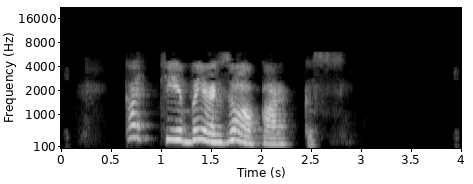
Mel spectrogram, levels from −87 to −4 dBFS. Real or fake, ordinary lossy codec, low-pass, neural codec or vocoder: fake; MP3, 24 kbps; 7.2 kHz; codec, 24 kHz, 0.9 kbps, WavTokenizer, medium music audio release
